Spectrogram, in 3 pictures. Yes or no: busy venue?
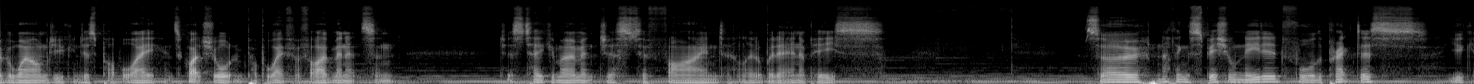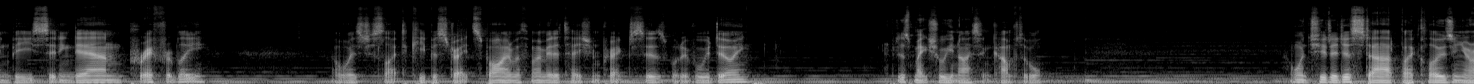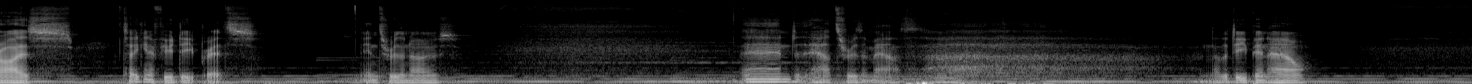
no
